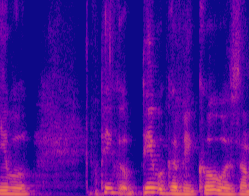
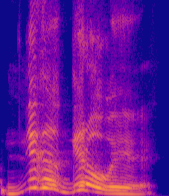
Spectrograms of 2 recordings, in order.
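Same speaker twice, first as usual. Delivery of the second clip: mock yell; 7 semitones higher, 5 dB louder, slower than usual. Mocking the customer's yell.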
